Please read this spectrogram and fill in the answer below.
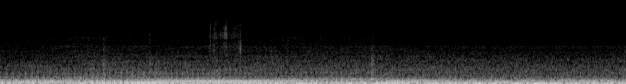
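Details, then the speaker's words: Car at 40–50 km/h with wheelbarrow strapped on roof, straps given half a twist: only low steady road and engine rumble, no humming or buzzing from the straps; strap noise and vibration almost completely eliminated. "we hit the 40 mark 50 mark and absolutely no noise whatsoever it's whisper quiet and i can't even tell that i've got a wheelbarrow on top"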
